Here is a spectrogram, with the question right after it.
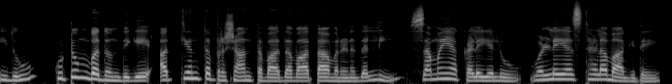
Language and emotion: Kannada, neutral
